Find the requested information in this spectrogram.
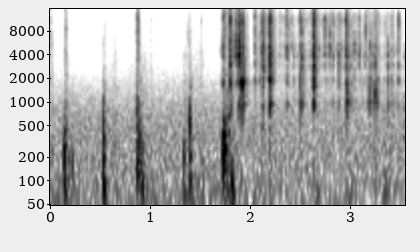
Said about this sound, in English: What was that? I stepped on something that made a loud crunch sound. I lifted my foot, and underneath there was a clump of twigs tied together with string.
